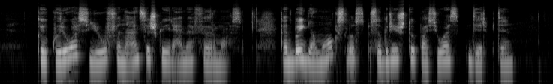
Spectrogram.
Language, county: Lithuanian, Tauragė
